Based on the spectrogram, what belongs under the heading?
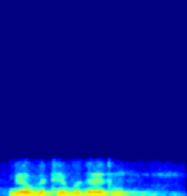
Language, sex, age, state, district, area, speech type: Sindhi, male, 18-30, Maharashtra, Thane, urban, conversation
